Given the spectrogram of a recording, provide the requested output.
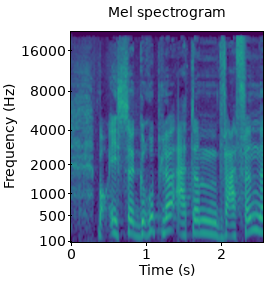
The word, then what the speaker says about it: Atomwaffen: et ce groupe là atom vaffen si on le prononce à l'allemande c'est un groupe d'extrême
